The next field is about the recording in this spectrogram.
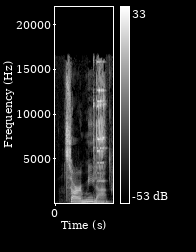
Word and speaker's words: chermoula: Ja, dus nee, ik, ging, ik zei dat ik Chermoula ging maken. Ze zei, nee, ze, zei het is Tjermula. – Zei nee, toen zei ik het is Tsarmila. Tsarmila. – Tsarmila, maar... – Ja, zo spreek je het uit.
